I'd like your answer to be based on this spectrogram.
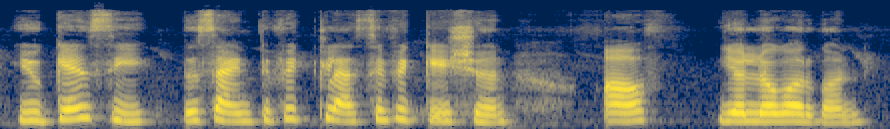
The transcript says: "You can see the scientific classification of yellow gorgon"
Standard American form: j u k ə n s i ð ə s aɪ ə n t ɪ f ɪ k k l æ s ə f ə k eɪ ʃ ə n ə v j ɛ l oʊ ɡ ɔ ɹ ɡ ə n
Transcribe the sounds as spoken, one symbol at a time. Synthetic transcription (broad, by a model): j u k ə n s i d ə s aɪ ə n t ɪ f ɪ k k l æ s ə f ə k eɪ ʃ ə n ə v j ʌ l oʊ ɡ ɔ ɹ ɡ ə n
